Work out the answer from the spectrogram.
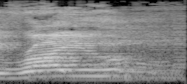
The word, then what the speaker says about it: Ryu: It's Ryu or Ru. It depends. People say Ryu, Ru, Ryu. When I hear in the Japanese anime and they say his name, they say Ryu.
